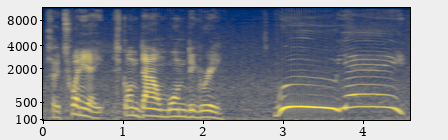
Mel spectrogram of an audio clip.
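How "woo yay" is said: a high whooping cheer, louder on the woo; excited cheer. Real, not acted. Vlogger cheers the temperature drop, high whooping cheer. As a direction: whoop with real joy, high and bright. Celebrating temperature dropping a degree.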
